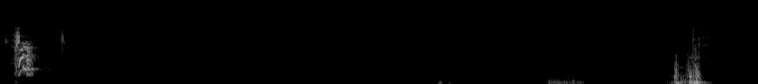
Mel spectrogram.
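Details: Rough Collie named Keke, kept as a herding dog, being urged on while working outdoors: a sharp bark at the start, a long quiet stretch with faint low thuds, then a second bark near the end.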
